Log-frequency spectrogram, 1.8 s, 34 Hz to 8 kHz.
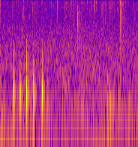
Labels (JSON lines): {"label": "biophony, pulse", "recorder": "SoundTrap 500"}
